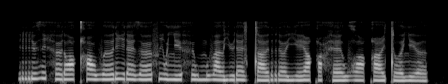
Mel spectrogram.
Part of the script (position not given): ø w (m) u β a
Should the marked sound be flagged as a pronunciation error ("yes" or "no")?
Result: no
